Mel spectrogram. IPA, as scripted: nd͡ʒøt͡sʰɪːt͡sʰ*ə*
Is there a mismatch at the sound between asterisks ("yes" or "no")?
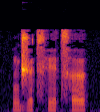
no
